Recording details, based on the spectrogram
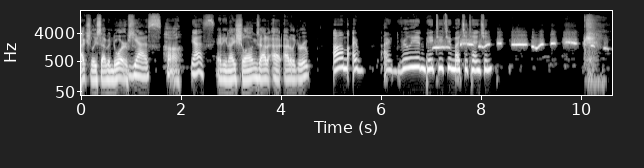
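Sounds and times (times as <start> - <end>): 
speech: 0.0 - 8.7, 9.6 - 10.5
person whistling a short bouncy tune: 7.0 - 10.6.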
